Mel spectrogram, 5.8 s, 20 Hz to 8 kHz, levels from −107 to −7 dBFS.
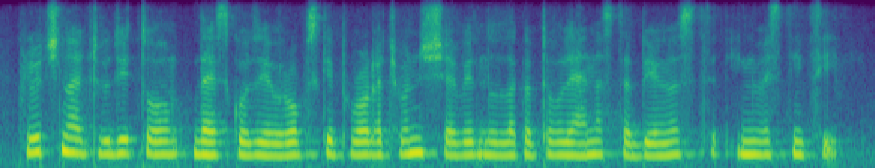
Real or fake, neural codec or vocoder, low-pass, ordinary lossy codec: fake; codec, 16 kHz in and 24 kHz out, 0.8 kbps, FocalCodec, streaming, 65536 codes; 7.2 kHz; Opus, 24 kbps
